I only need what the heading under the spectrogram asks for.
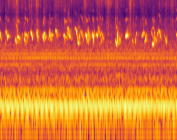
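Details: Baby chicks chirping while playing: a busy chorus of soft, high peeps, each a short downward-slurred note, overlapping rapidly from several birds, over a steady low mechanical hum.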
